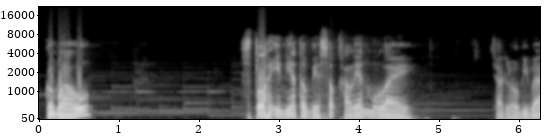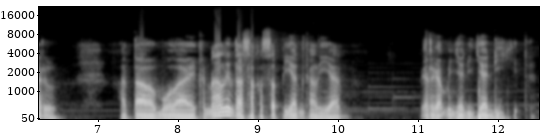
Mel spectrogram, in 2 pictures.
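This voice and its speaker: Low, dark-voiced young man with the flu. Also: steady tone, slow, pauses often, dull audio, faint music behind. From Depok, West Java. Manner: casual, searching for words, heartfelt. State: has the flu. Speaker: radio host. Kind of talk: solo late-night radio talk.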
